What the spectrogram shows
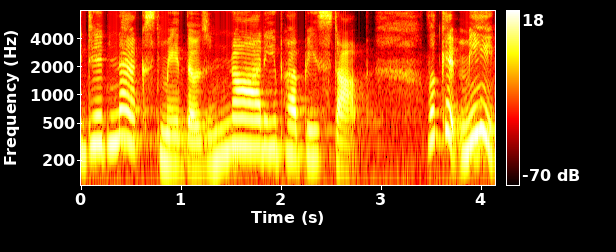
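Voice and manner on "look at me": much higher, louder call for attention; excited cry. Acted. The gingerbread boy showing off to the puppies, excitedly crying out. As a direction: show off to the puppies. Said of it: "Cookie cried".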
